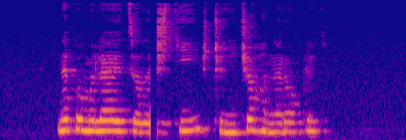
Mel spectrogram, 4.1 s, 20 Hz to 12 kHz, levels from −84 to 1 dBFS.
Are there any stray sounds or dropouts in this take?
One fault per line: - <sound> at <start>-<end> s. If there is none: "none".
- dropout at 1.5-1.6 s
